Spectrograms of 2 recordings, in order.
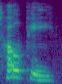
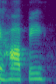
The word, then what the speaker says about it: Hopi: Pronounced Hopi. That's correct. Did I say hoppy?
